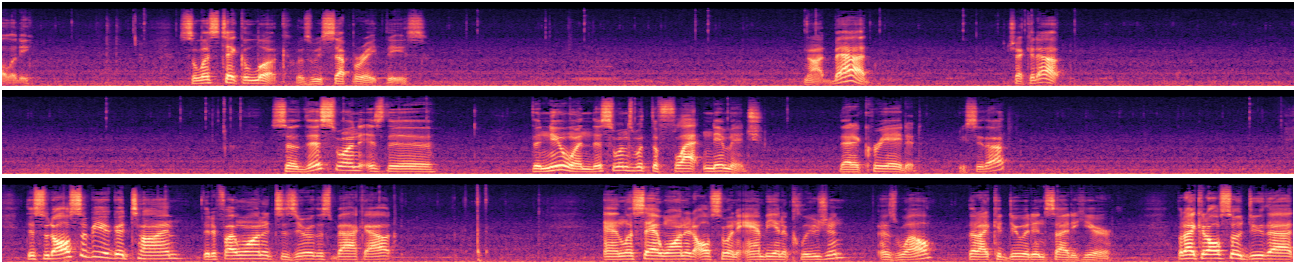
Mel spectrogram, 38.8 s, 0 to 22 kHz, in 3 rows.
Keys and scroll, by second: 26.4 z, 30.3 0, 30.5 Return.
